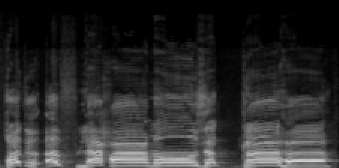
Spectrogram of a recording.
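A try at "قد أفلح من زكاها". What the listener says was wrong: آپ نے بھی وہی غلطی کی کہ ہا کو کھینچیں گے نہیں. ہا کی زبر جو ہوتی ہے نا اس کو بغیر کھینچے جلدی میں. قد افلح من، لح من، جلدی میں. قد افلح.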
